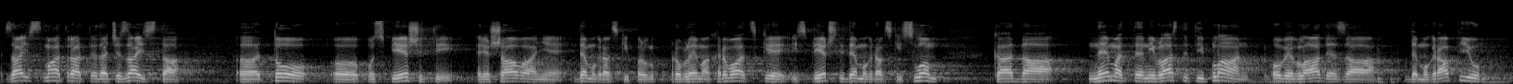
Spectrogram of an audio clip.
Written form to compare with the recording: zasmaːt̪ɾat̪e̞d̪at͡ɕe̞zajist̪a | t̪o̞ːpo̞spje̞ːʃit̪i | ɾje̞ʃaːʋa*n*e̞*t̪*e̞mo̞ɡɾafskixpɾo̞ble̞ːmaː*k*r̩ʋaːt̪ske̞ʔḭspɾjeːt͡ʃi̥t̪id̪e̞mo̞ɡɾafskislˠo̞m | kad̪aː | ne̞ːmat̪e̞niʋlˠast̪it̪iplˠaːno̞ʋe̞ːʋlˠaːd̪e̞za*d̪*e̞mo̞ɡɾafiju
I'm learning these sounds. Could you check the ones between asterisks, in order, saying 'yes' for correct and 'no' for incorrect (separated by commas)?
no, no, no, yes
